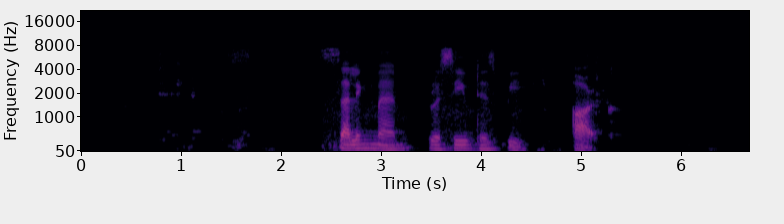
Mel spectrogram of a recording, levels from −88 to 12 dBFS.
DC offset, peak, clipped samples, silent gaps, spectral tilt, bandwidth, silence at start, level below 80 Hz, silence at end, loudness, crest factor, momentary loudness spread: under 0.1%; -28 dBFS; under 0.1%; 1.21-1.38 s, 1.72-1.80 s, 1.95-2.13 s, 2.21-2.38 s, 3.38-3.46 s, 4.80-4.90 s; -5 dB/octave; 7.4 kHz; 0.95 s; -84 dBFS; 1.35 s; -50 LUFS; 24 dB; 13 LU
